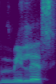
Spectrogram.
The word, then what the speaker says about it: MILES: And it's not Miles, they pronounce it Miles because this is from a Spanish group, Miles Library of Stellar Spectra.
